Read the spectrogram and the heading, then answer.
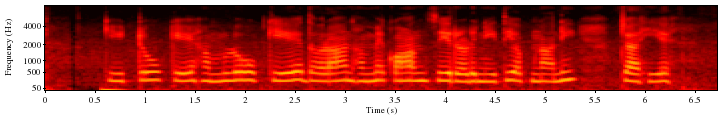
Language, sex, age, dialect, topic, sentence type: Hindi, female, 36-40, Kanauji Braj Bhasha, agriculture, statement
